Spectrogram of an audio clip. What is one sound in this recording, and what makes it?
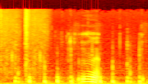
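A fist repeatedly knocks on wood.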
